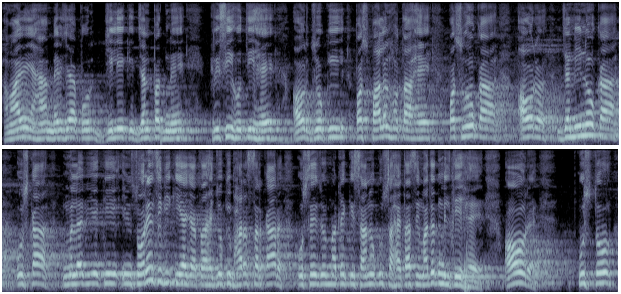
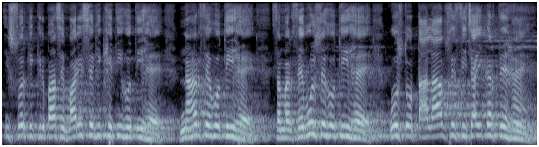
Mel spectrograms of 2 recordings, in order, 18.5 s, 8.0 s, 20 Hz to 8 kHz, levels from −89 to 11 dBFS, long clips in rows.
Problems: constant background noise, echo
